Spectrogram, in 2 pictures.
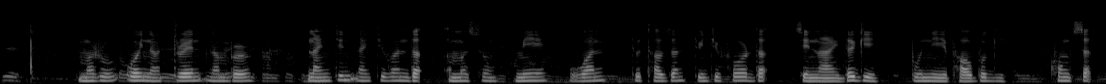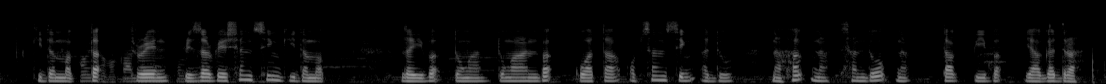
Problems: background conversations at intervals, low volume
